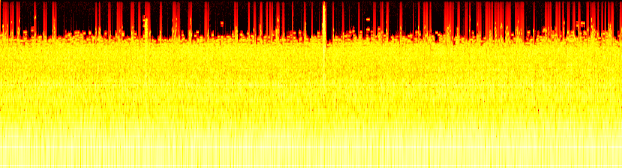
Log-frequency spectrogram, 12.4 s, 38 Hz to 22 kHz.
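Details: 1972 Nova drag build, in gear after transmission test following fluid drain (earlier 2-3 shift locked rear wheels); deep even idle rumble holding steady, no clunks, slipping flare or whine; all gears and trans brake working, normal idle in gear.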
